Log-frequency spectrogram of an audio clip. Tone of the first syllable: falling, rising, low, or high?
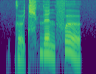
low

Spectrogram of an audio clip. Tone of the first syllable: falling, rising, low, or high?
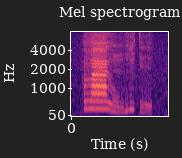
high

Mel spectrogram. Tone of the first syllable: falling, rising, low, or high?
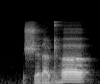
low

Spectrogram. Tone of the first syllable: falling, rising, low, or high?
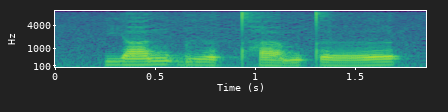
rising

